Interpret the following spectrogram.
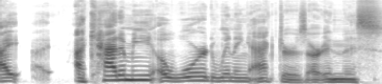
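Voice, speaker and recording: On a very clean recording with a silent background and a dry, close sound with no echo, a man with a General American accent speaks fairly slowly at a fairly high pitch with very wide pitch swings. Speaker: voiceover actor and podcast host. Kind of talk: casual chat, comedic banter. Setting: studio. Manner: playful, joking.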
